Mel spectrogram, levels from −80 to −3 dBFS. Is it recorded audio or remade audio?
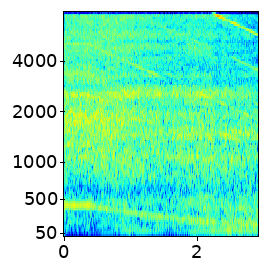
recorded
